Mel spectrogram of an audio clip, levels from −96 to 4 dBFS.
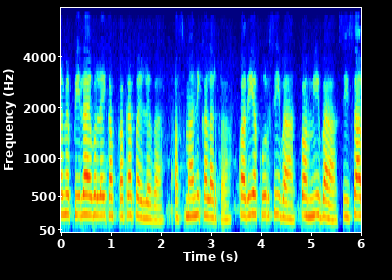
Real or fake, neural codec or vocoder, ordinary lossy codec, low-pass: fake; codec, 24 kHz, 0.9 kbps, WavTokenizer, medium speech release version 1; none; 7.2 kHz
